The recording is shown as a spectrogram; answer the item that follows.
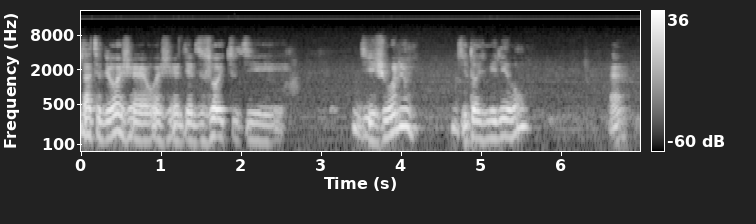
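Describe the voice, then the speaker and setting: With lively intonation and a medium pitch, a man speaks at a very slow pace, leaving long, frequent pauses. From interior of São Paulo state, Brazil (Cafelândia), later northern Paraná. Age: 70s. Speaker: town pioneer, former farmer. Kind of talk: oral history interview.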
